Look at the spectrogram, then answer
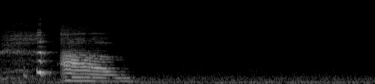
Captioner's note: laughing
